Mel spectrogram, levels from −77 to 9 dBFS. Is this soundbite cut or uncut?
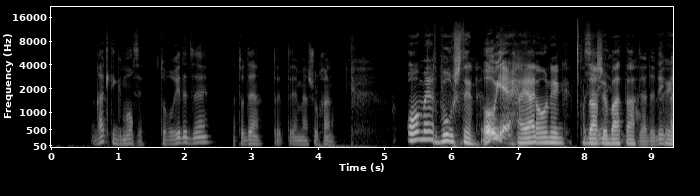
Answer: cut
